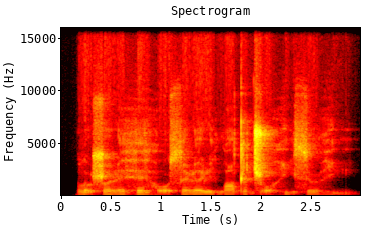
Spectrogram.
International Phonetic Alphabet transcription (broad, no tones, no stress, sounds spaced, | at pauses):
l ɔ̰ ʂ ɔ ɭ ɛ h ɛ ɦ ɔ̰ s ʌ ɭ ə ɭ i w ɔ tˤ ə ɖ͡ʐ ɔ̰ h i s ə˞ ɦ ḭ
